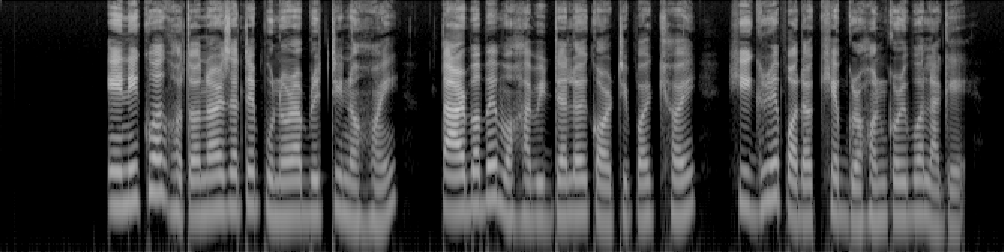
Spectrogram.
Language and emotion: Assamese, neutral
